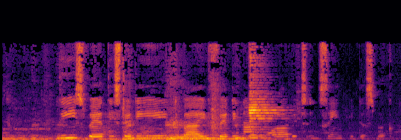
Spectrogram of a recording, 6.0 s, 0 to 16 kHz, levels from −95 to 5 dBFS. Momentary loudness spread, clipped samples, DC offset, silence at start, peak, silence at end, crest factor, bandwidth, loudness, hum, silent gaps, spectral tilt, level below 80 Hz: 20 LU; under 0.1%; under 0.1%; 0.05 s; 0 dBFS; 0.25 s; 20 dB; 11.5 kHz; -19 LUFS; none; none; -3.5 dB/octave; -50 dBFS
